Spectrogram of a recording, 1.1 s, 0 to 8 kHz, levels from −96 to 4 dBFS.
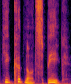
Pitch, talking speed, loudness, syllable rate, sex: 155 Hz, 225 wpm, -18 LUFS, 4.1 syllables/s, male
